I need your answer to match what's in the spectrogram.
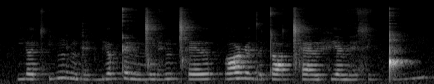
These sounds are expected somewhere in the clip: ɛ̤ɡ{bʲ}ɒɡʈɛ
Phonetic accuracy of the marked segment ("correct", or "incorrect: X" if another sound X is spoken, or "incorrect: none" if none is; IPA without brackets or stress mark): correct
